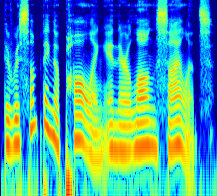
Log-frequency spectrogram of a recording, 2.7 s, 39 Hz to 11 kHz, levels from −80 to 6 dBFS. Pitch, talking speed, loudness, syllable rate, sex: 170 Hz, 175 wpm, -16 LUFS, 5.9 syllables/s, female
